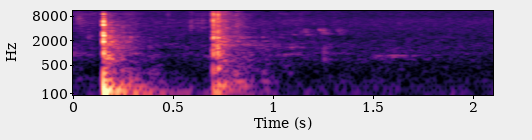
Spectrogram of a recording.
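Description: A ball kicked, a short dull thump, then a second, softer thud about half a second later as it is caught.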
